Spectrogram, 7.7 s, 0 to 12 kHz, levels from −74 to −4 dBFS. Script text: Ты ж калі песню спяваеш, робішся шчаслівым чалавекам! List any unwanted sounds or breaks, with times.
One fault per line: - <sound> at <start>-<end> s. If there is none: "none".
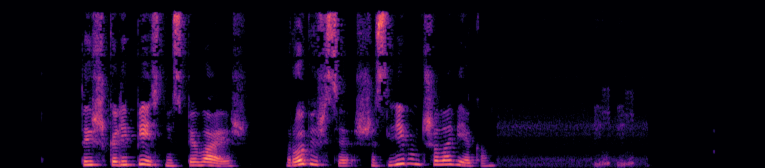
- laugh at 5.9-6.3 s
